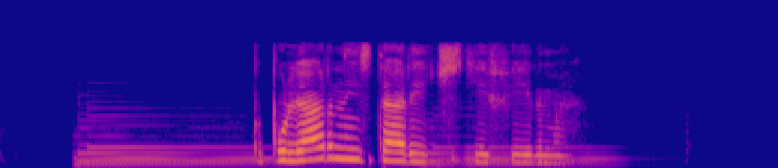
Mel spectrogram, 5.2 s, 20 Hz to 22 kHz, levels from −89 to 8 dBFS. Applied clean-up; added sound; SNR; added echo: neural mask model RNNoise.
